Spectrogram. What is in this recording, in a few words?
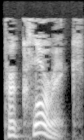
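"perchloric", British English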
